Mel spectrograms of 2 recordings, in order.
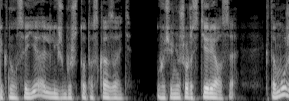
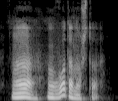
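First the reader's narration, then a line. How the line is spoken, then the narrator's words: Gruff mutter. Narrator (Russian): буркнул мой невидимый собеседник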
